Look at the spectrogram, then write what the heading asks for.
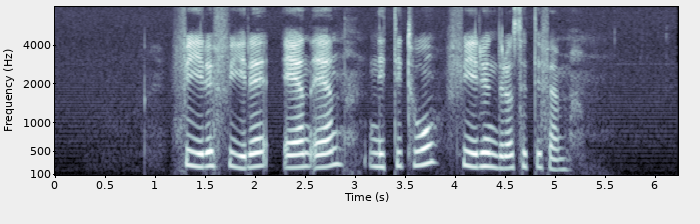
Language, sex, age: Norwegian, female, 18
